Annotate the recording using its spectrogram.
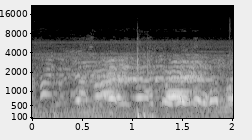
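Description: Several voices shouting and calling at once, with a single thump about halfway through.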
